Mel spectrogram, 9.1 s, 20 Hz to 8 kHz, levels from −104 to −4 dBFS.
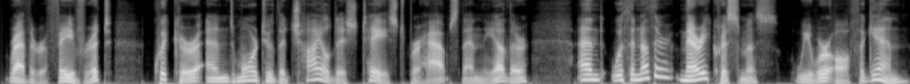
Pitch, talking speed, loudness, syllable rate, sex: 125 Hz, 140 wpm, -22 LUFS, 4.9 syllables/s, male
